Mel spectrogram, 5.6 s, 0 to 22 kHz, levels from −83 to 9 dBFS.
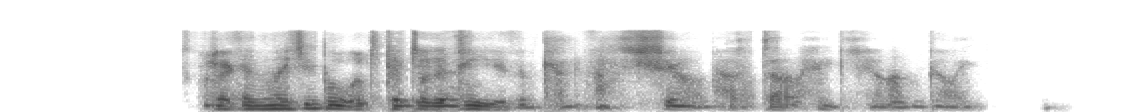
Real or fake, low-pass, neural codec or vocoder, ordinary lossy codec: fake; 7.2 kHz; codec, 16 kHz, 1 kbps, FreqCodec, smaller model; AAC, 32 kbps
